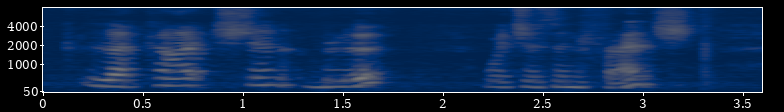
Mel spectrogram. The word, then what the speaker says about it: La Collection Bleue: Yes, it's called La Collection Bleue, which is in French. La Collection, because you don't pronounce the N.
